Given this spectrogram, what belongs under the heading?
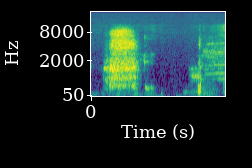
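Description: A house cat makes a short, fairly loud vocal sound, close by, followed by a second briefer cry in a quiet room.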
